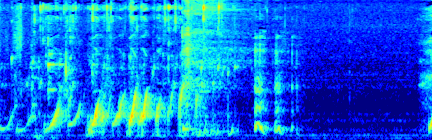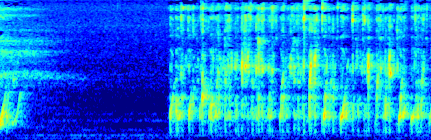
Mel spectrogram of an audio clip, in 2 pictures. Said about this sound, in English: This is kind of a fun one. This is called Water Bubbles. No copyright, AR sound effects.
